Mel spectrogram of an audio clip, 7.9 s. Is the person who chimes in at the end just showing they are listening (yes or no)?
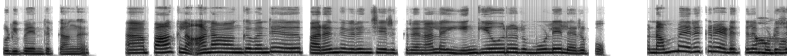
yes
